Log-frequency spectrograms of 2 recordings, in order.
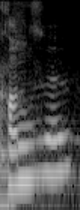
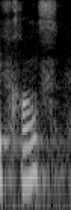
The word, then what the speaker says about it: Franz: Oui, mais le TZ, c'est pas évident à prononcer quand on est enfant. On dit en plus. Franz. Mais bon, c'est vrai que les enfants, bon, dans mon travail, je vois, ils ont tendance à m'appeler France. Mais bon, je rectifie gentiment.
